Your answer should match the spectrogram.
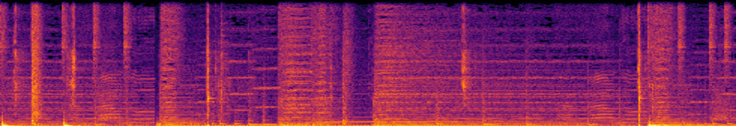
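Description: Background music with a steady beat and a bass line, with a short phrase that repeats about every two and a half seconds.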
